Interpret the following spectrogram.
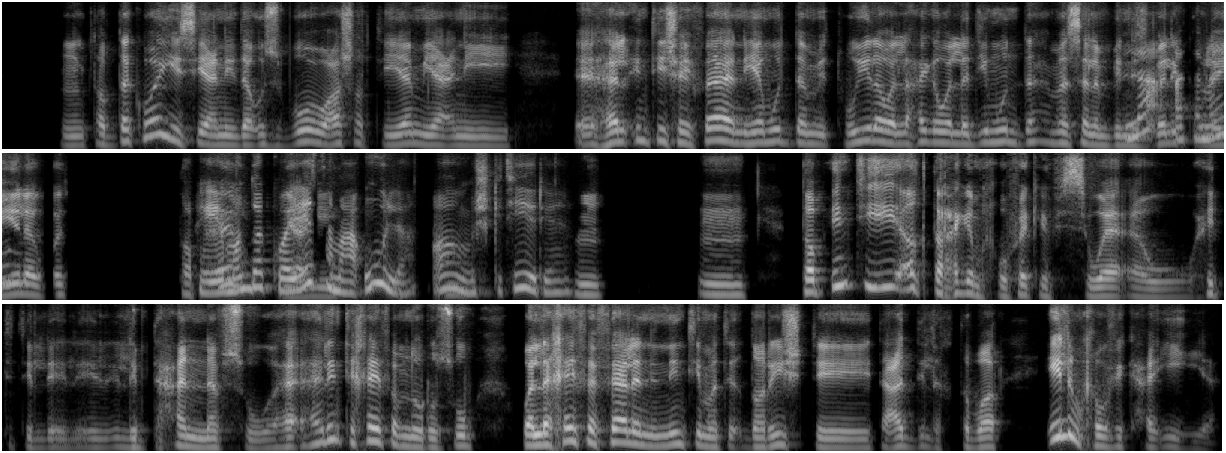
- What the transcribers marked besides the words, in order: none
- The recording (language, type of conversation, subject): Arabic, advice, إزاي أتعامل مع قلقي من امتحان أو رخصة مهمّة وخوفي من إني أرسب؟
